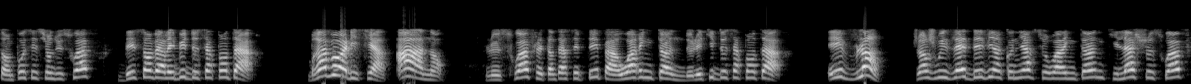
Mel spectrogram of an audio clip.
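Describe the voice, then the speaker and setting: A woman voicing an excited, partisan schoolboy shouting cheeky live sports commentary in an audiobook. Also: sits high, muffled recording, voice pushed up. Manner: exclamatory, shouting, openly biased.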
